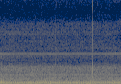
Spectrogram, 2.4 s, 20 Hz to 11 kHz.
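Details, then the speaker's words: Hayward Super Pump and sand filter on a Coleman Power Steel Deluxe 18'x48" pool after fitting quick-release unions and fixing an air leak at a fitting; a steady, low, even hum with no gurgling or rattle, one brief click; much quieter than before, running healthy. "I was leaking some air right here. As you can hear, it's way way quieter. Sounds good."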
